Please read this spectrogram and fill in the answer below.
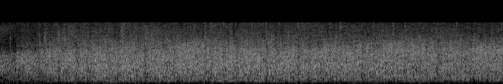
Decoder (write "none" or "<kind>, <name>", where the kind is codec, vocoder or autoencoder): vocoder, Vocos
